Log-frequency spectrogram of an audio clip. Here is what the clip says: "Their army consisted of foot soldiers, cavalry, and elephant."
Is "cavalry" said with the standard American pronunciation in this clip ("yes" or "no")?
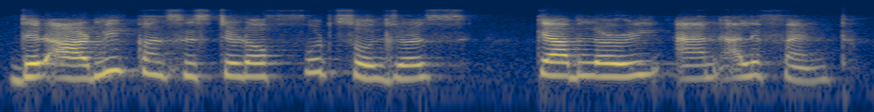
no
